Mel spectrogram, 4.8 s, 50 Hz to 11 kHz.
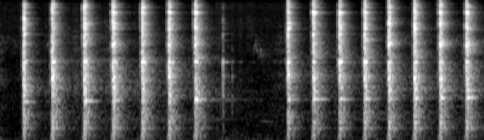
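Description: A hammer strikes an aluminium bearing driver, seating the steel outer wheel-bearing race into a 1971 VW Beetle front brake drum hub. Quick, ringing metallic taps come at about three a second in two runs, with a brief pause about two seconds in.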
